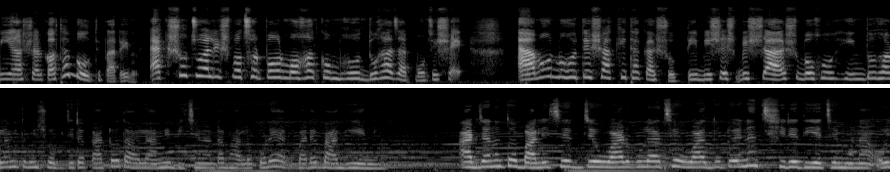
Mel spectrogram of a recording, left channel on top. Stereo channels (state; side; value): different; both; correlation 0.00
